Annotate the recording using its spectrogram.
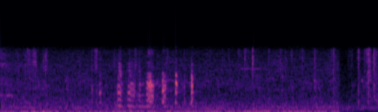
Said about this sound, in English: That's a rooster, sir.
